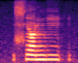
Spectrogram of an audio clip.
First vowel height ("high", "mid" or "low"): low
